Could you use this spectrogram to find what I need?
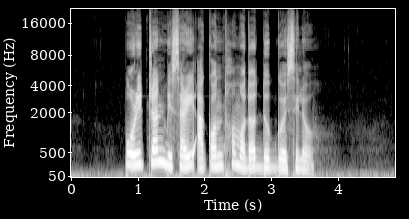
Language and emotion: Assamese, neutral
